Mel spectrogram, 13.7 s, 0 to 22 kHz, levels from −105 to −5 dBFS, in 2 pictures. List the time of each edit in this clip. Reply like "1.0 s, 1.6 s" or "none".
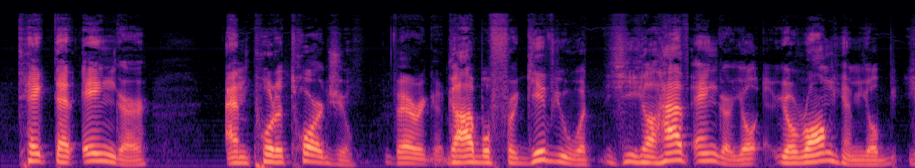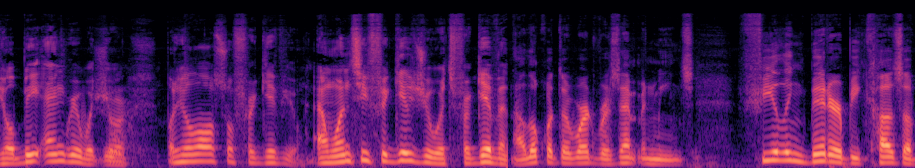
9.1 s, 10.7 s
